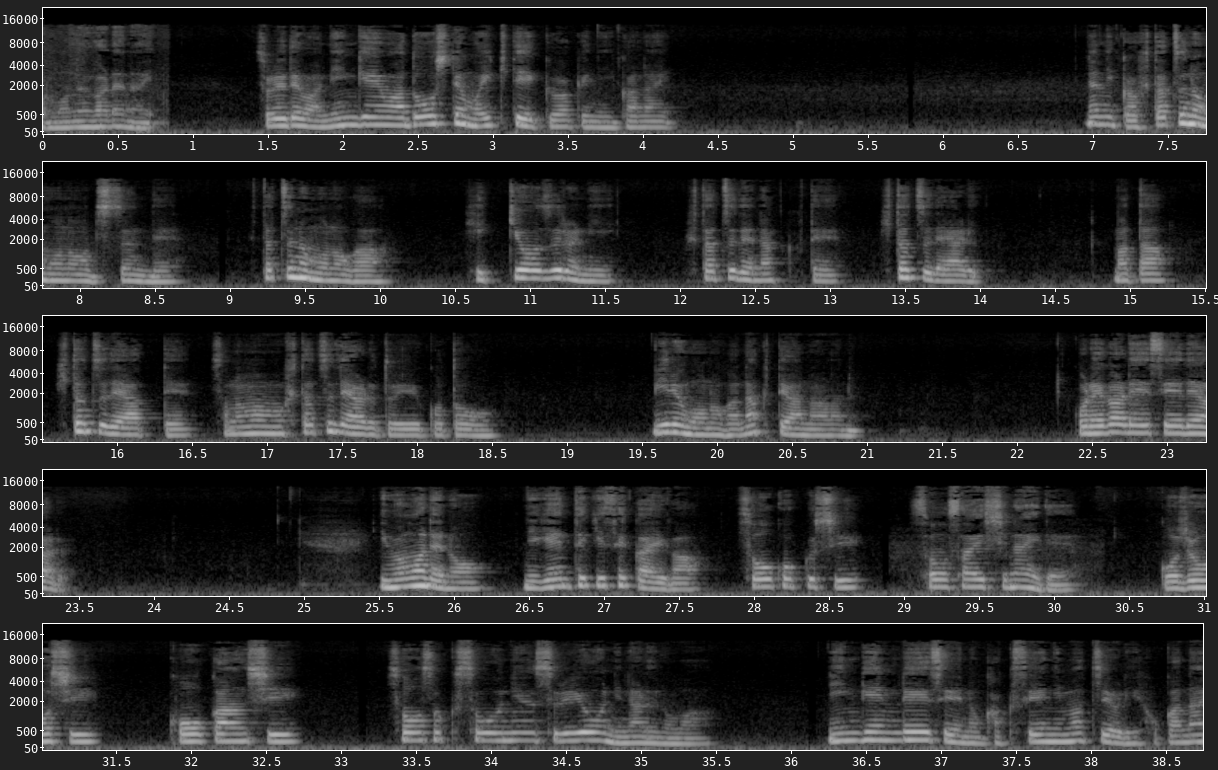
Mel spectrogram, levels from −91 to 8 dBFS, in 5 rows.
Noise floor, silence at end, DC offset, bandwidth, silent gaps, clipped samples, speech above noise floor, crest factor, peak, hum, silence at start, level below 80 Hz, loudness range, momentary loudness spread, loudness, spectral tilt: -60 dBFS; 0 s; under 0.1%; 14 kHz; none; under 0.1%; 31 dB; 20 dB; -12 dBFS; none; 0 s; -60 dBFS; 5 LU; 13 LU; -30 LUFS; -5.5 dB/octave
